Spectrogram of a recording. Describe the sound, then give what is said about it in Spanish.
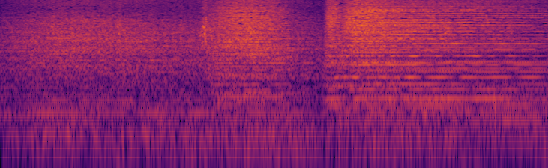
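Heavy, mechanical respirator breathing, a loud hiss that shifts between drawn-out inhales and exhales in a slow rhythm, with no talking. “lo vemos entrar a él, avanzando hacia nosotros, y no escuchamos nada más que su respiración.”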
